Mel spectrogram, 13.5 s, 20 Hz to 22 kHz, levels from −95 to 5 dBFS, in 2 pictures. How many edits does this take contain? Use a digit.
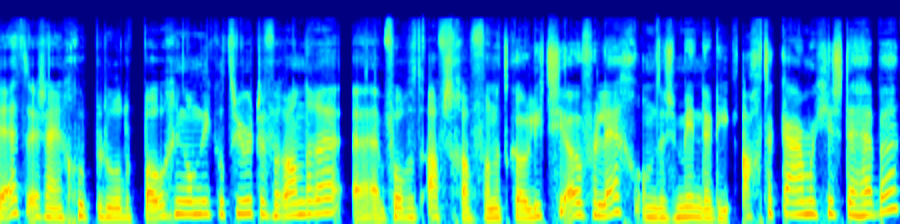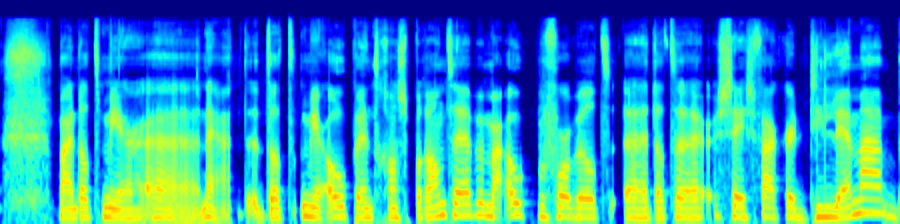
0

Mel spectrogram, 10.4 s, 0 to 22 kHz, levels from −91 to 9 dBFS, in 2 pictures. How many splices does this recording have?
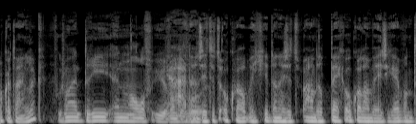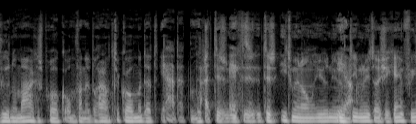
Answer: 2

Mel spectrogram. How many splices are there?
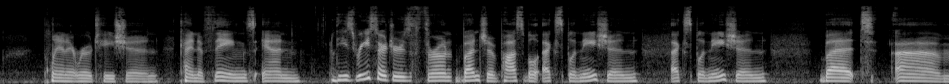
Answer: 5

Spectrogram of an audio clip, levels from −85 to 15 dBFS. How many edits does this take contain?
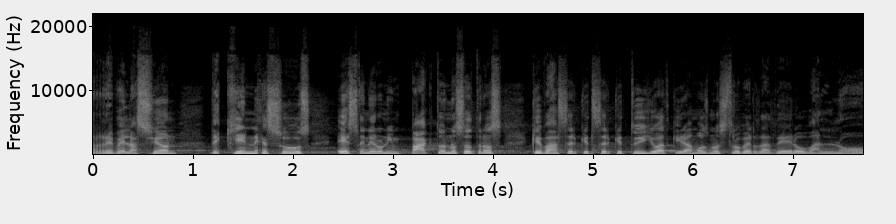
3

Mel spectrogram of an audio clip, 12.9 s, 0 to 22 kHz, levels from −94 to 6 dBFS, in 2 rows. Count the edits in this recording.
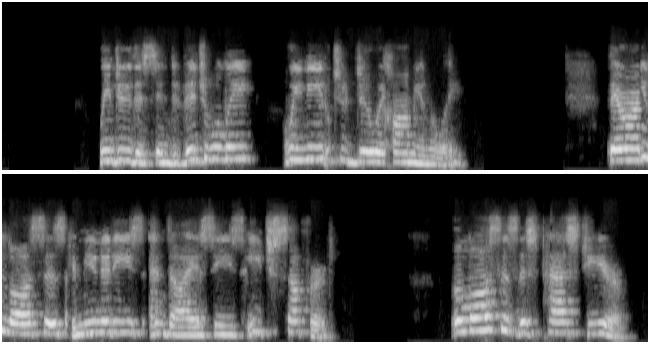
8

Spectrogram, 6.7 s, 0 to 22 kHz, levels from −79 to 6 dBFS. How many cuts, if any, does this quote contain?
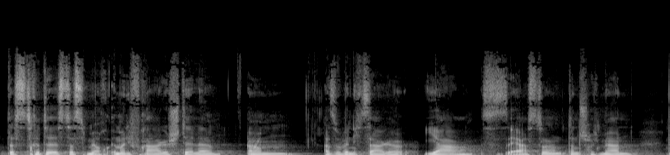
1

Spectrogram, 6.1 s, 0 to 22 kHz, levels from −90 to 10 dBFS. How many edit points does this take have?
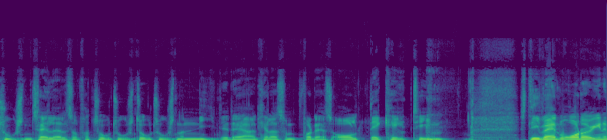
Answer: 2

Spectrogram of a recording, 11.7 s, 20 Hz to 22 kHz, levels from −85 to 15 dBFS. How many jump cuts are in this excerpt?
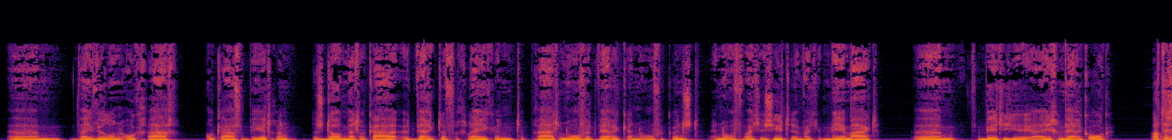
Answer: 2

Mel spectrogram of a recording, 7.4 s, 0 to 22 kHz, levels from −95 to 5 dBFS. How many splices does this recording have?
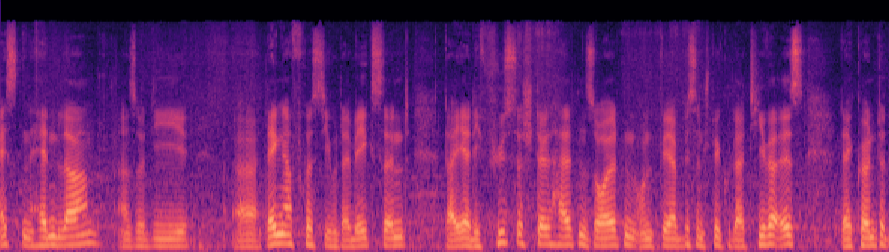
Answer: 0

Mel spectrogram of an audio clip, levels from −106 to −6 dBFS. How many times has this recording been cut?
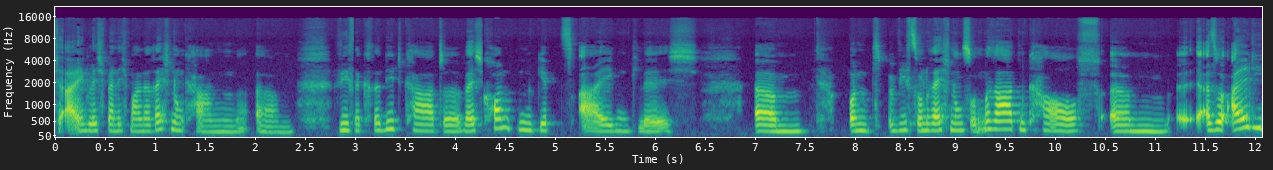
4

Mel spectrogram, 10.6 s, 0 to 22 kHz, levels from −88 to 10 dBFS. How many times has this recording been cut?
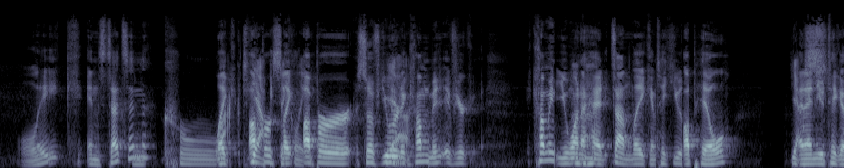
7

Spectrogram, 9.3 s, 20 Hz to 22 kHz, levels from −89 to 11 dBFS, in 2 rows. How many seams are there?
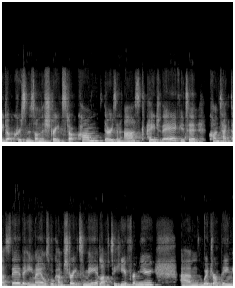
2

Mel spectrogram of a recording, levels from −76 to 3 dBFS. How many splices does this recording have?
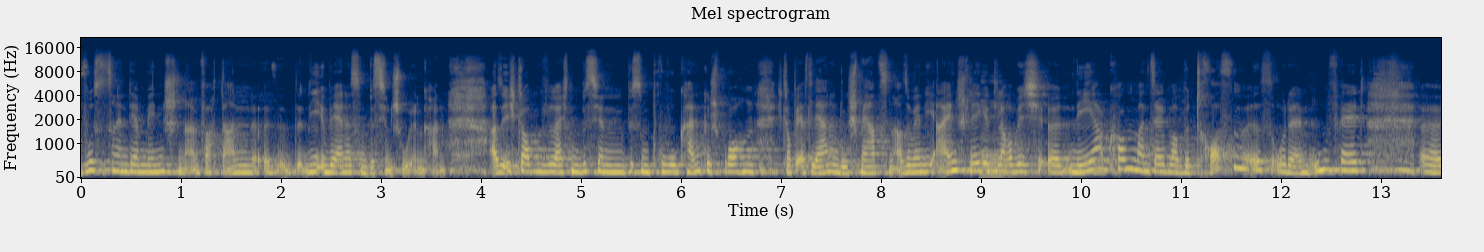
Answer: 0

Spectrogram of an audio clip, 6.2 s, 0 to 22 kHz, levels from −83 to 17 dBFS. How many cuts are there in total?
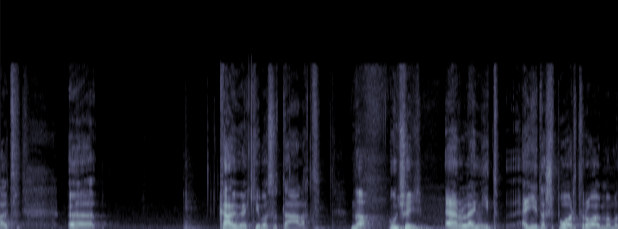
0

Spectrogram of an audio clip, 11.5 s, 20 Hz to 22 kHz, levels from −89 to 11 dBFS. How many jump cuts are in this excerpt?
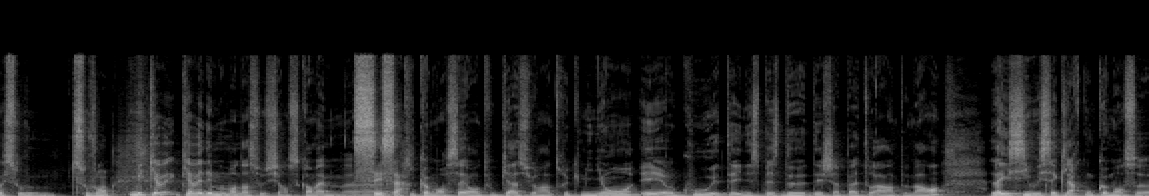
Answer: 0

